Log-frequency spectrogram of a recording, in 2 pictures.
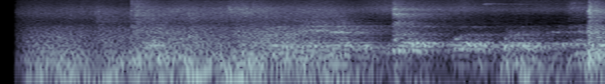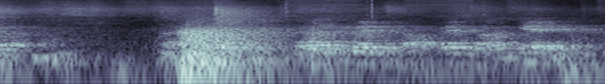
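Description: Dull thuds of strikes landing on heavy punching bags, several of them about a second apart, the loudest about four seconds in, with voices in the room.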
